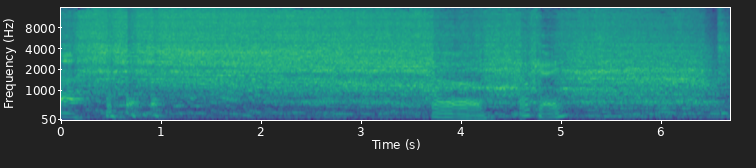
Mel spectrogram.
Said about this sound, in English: as there's a plane landing above us.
